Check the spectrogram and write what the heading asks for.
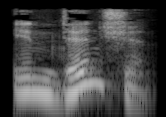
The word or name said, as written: indention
